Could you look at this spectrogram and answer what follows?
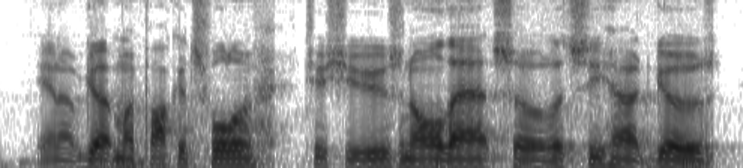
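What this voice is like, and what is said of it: Sick, congested voice. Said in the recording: “I have a cold”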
